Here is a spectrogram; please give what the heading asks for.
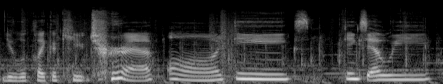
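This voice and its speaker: A woman's voice: mid-range voice, takes it slowly, darkish tone, faint music behind. A woman streaming a video game, chatting casually and playfully with viewers in a scatterbrained way, often repeating her words.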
